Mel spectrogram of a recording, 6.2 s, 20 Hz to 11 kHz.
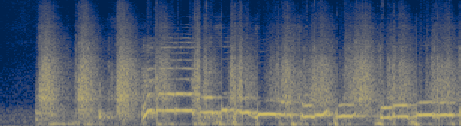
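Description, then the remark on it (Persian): Loud, steady rhythmic clapping in unison, about two claps per second, joined by a group of voices chanting together. The applause cheers 11 disabled soldiers of the Afghan National Army who are soon heading to Canada for a world competition called 'Invincible', at an event held by the army's training center. “این صداها و چک چک از بحر تشویق 11 سرباز معلول اردوی ملی افغانستان است که قرار است به زودی برای شرکت در مسابقات جهانی موسوم به شکست ناپذیر وارد کانادا شوند.”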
